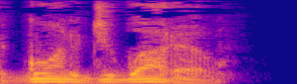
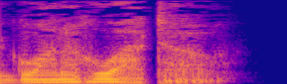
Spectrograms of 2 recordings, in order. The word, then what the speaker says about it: Guanajuato: "Makes sense that they're heading to Guanajuato," pronouncing the J. Pope sighed. "There's no evidence Villa's anywhere near Guanajuato," he said, pronouncing the word correctly, replacing the J sound with an H sound.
